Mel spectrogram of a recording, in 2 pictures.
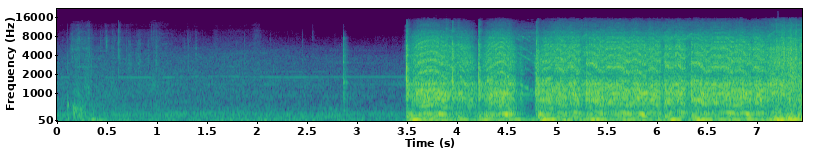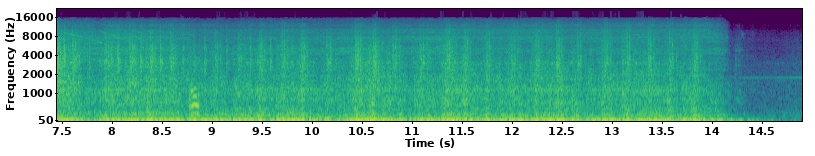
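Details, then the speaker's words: Boat engine (model "1930", name unclear), first start after starting trouble: catches and runs loud and lumpy with uneven beat; owner suspects some cylinders low on compression, also smoke, possible exhaust leak. "all right well it runs wasn't loving the sound we got a couple quicker cylinders there might have might be a little low in compression"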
